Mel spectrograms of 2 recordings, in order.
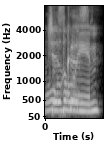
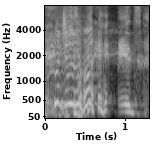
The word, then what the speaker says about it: Ghislaine: Ghislaine. Well, it's not Ghislaine. Ghislaine.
